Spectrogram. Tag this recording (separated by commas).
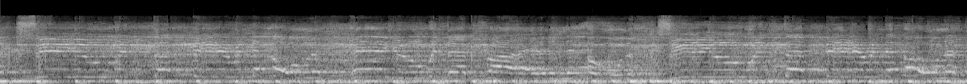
Pop music, Singing, inside a large room or hall, Music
